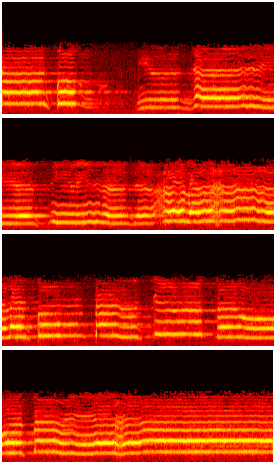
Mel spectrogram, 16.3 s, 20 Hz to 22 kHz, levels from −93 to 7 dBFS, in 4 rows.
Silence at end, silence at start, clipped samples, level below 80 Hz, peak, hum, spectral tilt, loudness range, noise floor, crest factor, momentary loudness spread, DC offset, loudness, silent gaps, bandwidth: 0 s; 0 s; under 0.1%; -64 dBFS; -12 dBFS; none; -1 dB/octave; 5 LU; -52 dBFS; 12 dB; 11 LU; under 0.1%; -24 LUFS; none; 5 kHz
